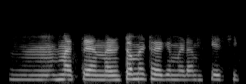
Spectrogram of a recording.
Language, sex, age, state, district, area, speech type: Kannada, female, 30-45, Karnataka, Uttara Kannada, rural, conversation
